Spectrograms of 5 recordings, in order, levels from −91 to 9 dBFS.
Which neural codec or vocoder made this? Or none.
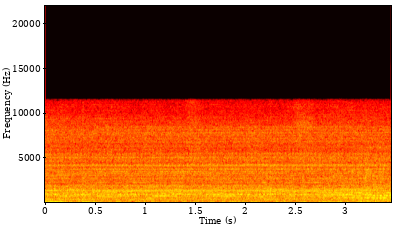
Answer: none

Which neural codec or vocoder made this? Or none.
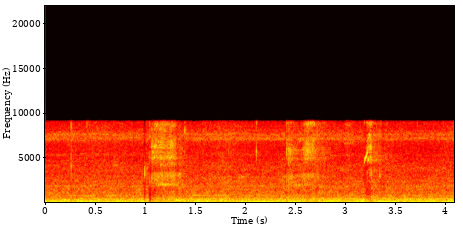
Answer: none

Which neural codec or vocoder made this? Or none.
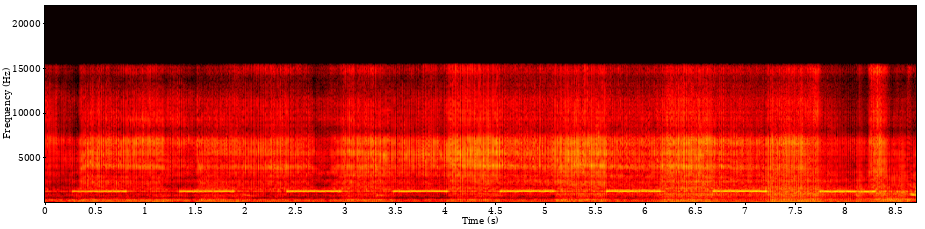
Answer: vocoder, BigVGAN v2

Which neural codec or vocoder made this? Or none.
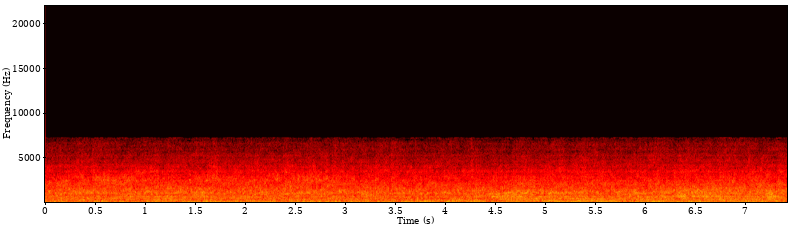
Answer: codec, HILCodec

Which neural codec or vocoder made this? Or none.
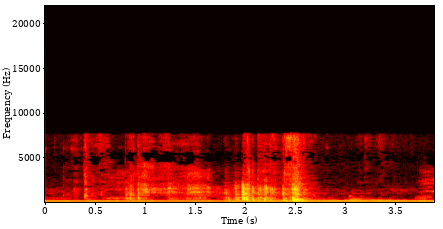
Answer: none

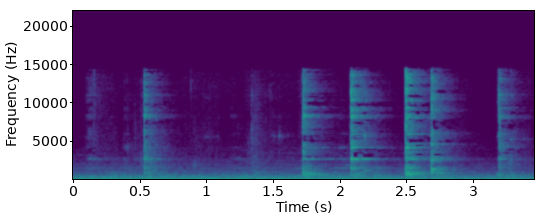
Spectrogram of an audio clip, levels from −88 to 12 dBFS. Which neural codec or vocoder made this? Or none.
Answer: none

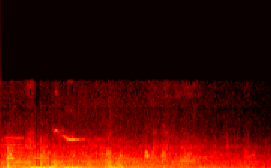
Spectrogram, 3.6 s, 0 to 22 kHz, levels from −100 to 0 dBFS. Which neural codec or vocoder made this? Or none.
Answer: none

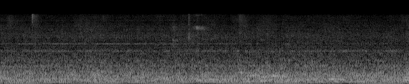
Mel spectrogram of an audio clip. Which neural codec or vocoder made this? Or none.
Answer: autoencoder, DAC-VAE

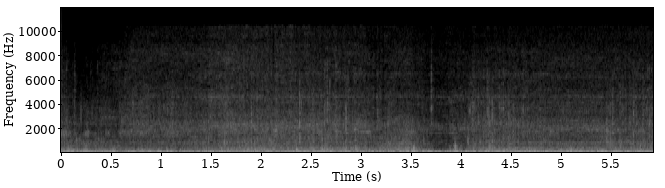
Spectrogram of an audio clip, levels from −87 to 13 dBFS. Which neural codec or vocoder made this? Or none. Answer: none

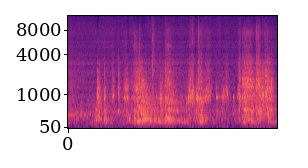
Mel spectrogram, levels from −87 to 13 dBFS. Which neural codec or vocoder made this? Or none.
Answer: autoencoder, DAC-VAE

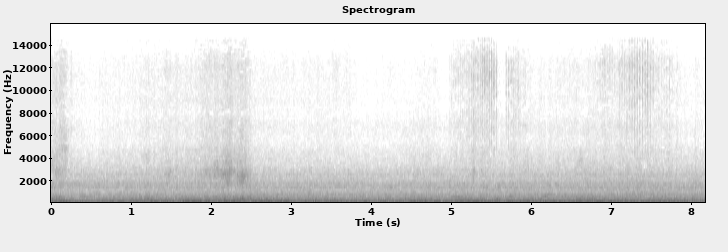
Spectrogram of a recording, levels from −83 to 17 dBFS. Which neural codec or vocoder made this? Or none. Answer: none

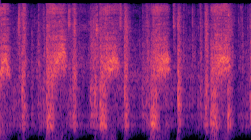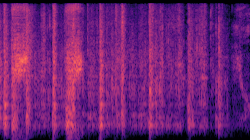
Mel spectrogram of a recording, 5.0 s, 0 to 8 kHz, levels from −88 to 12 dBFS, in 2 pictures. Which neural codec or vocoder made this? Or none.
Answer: none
